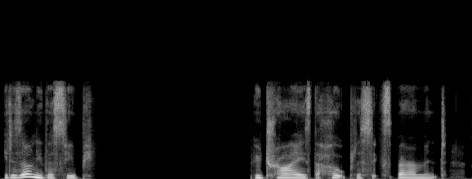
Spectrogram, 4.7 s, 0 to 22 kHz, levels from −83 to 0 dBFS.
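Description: At 0.89 s the speech breaks off and does not resume until 2.51 s, a gap of about 1.6 s, most likely a long network dropout. The last sound before the break is stretched into a short buzzy tail that fades quickly, and the remaining 1.5 s or so is near-silence. When audio returns it picks up further along, with the missing stretch of speech simply gone. The surrounding audio has the band limit near 12 kHz of the Opus call path.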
